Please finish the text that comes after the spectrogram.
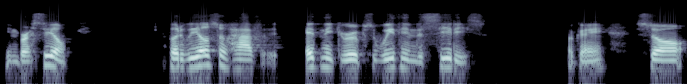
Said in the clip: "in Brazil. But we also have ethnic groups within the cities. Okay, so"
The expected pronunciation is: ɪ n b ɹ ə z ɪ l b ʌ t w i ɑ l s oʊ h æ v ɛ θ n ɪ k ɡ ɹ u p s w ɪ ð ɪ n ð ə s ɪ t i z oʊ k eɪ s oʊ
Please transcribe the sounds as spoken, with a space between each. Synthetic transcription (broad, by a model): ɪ n b ɹ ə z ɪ l b ʌ t w i ɑ l s oʊ h æ v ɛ t n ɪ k ɡ ɹ u p s w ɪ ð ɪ n ð ə s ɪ t i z oʊ k eɪ s oʊ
